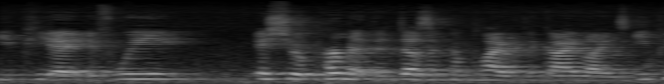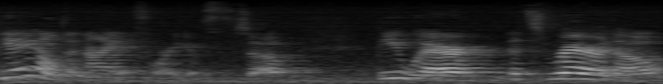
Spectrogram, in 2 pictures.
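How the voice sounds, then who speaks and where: Over noticeable background noise and audible room echo, a woman with a high pitch talks at a fairly quick pace, her intonation lively and her loudness swinging widely. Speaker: federal regulatory project manager. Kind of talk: conference presentation. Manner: fast.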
